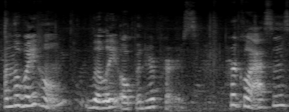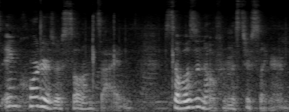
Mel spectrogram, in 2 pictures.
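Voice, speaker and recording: A woman reading a children's picture book aloud in an animated storytelling style. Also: on the high side, moderate pace, gravelly, low-quality recording.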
